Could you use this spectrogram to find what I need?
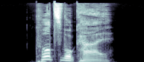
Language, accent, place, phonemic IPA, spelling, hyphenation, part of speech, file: German, Germany, Berlin, /ˈkʊʁt͡svoˌkaːl/, Kurzvokal, Kurz‧vo‧kal, noun, De-Kurzvokal.ogg
- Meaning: short vowel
